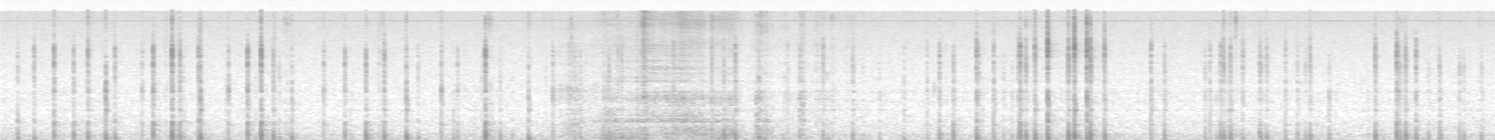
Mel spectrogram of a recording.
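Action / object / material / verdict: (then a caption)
tap / wooden butcher block tabletop / wood / none. Long dark-painted nails tap rapidly on a solid light wood butcher block tabletop, making quiet, dry, clicky taps with a low, woody body. A brief stretch of softer, smeared rubbing sound sits in the middle before the quick tapping resumes.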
